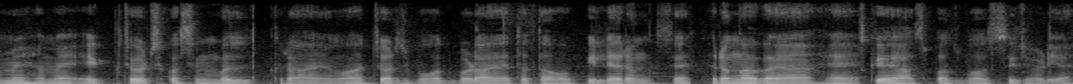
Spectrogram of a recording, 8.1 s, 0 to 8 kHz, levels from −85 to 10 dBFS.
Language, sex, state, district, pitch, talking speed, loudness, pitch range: Hindi, male, Bihar, Saharsa, 110 Hz, 215 wpm, -29 LUFS, 110-115 Hz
